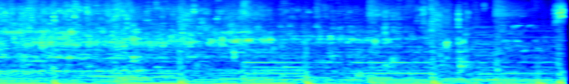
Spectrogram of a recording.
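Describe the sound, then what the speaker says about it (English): Water pours into a saucepan over dried chile peppers, making a steady, close trickling and splashing sound. "We're going to cover them with water"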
